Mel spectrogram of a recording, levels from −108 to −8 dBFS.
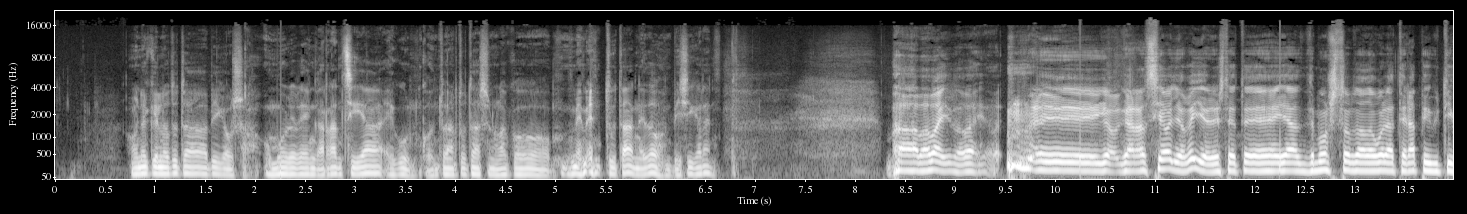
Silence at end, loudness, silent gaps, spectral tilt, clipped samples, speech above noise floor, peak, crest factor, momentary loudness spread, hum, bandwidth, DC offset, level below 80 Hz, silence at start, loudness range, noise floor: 0 s; -13 LUFS; none; -6 dB/octave; under 0.1%; 39 dB; 0 dBFS; 12 dB; 12 LU; none; 15.5 kHz; under 0.1%; -42 dBFS; 0.75 s; 9 LU; -51 dBFS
